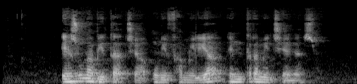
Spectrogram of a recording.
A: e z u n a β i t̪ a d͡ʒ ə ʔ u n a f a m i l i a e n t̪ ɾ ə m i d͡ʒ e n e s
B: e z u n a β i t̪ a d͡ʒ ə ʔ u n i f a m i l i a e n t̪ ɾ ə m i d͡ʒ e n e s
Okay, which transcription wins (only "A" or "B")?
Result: B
